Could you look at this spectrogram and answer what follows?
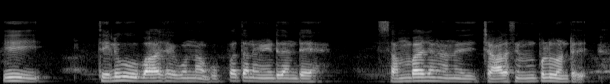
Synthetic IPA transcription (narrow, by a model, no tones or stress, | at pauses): iː | t̪e̞luɡubʱaːʃɐːɡunːɐɡupːɐt̪ːɐnɐmeːɳʈid̪ɐɳʈe̞ː | sɐmbʱaːʃɐnɐneit͡ʃaːlaːsimpuluuɳʈud̪i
